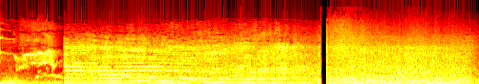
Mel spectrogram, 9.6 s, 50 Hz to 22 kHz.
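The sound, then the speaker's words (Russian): A loud, steady droning buzz with layered tones holds for several seconds, then a sudden break gives way to a dense, roaring blast of noise from a drone strike explosion on residential buildings in Ramenskoye, Moscow region, on the night of 10 September, lingering to the end. “Вот так в ночь на 10 сентября дроны били по жилым домам в подмосковном Раменском.”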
